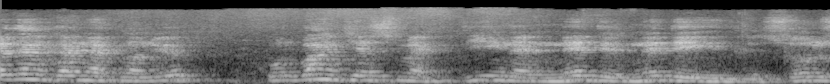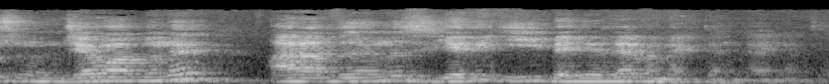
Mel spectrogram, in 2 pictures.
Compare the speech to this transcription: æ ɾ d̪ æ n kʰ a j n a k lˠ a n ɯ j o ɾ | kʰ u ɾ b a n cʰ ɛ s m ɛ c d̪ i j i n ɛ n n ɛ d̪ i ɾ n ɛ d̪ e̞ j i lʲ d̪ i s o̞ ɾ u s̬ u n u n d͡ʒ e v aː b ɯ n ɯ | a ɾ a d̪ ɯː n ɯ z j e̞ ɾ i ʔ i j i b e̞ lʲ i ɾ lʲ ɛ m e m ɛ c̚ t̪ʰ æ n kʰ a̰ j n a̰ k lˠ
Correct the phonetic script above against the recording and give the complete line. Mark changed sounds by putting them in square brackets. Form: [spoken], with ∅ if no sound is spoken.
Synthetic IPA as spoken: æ ɾ d̪ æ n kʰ a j n a k lˠ a n ɯ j o ɾ | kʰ u ɾ b a n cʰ ɛ s m ɛ c d̪ i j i n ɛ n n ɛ d̪ i ɾ n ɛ d̪ e̞ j i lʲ d̪ i s o̞ ɾ u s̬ u n u n d͡ʒ e v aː b ɯ n ɯ | a ɾ a d̪ ɯː n ɯ z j e̞ ɾ i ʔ i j i b e̞ lʲ i ɾ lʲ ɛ m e m ɛ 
